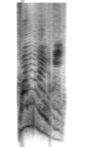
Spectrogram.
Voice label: Voice Girl "Booyah!"; Splatoon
